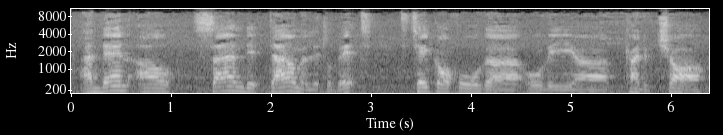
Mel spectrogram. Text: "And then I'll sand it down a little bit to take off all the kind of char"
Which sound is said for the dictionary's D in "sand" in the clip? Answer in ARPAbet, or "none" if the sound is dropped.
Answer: D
